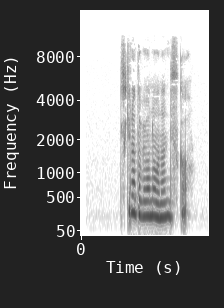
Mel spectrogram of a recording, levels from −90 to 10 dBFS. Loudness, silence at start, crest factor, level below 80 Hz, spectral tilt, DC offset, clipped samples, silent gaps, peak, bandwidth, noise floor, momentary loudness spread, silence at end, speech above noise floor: -27 LUFS; 0.8 s; 16 dB; -70 dBFS; -5 dB/octave; under 0.1%; under 0.1%; none; -12 dBFS; 11 kHz; -71 dBFS; 12 LU; 0.4 s; 45 dB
